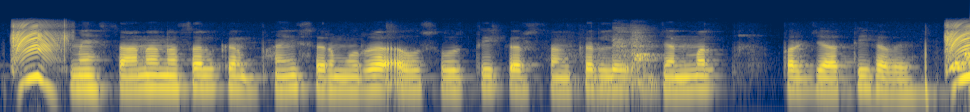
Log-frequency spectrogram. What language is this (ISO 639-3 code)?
hne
